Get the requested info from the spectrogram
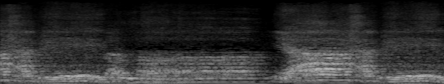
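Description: A group of men singing an Islamic nasheed into microphones, chanting together in long held notes that swell twice.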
